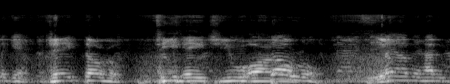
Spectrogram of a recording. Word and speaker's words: Thuro: Thorough. Yep. Man, I've been having problems pronouncing it.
